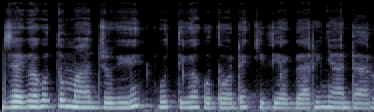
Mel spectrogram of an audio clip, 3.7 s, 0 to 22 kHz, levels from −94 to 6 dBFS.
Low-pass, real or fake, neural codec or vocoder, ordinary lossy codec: 19.8 kHz; fake; vocoder, 44.1 kHz, 128 mel bands every 512 samples, BigVGAN v2; none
